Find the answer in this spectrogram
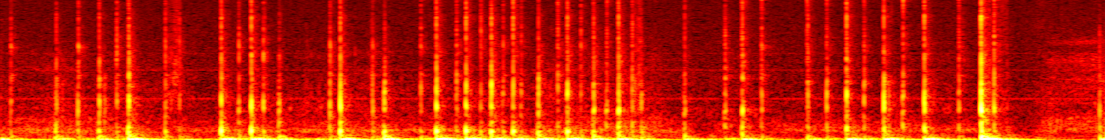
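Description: Stylus tapping and clicking against a tablet screen during handwriting: a quick, irregular run of small clicks, with one louder click near the end.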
